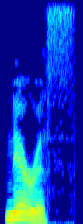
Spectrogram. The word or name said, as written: Nerice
